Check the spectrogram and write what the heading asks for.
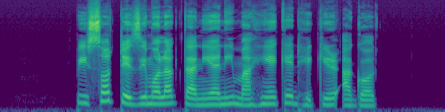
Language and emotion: Assamese, neutral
